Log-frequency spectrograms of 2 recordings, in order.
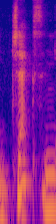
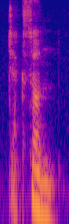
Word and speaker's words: Jackson: And you will see that in the pronunciation in French, you very often put the accent towards the end. So you will not say Jackson, you will say Jackson. Right? This is just a pronunciation thing.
